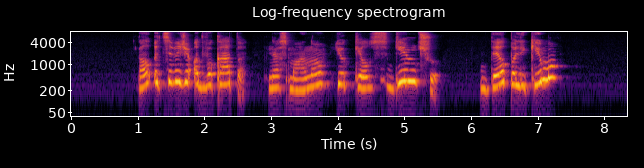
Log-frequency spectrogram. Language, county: Lithuanian, Vilnius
